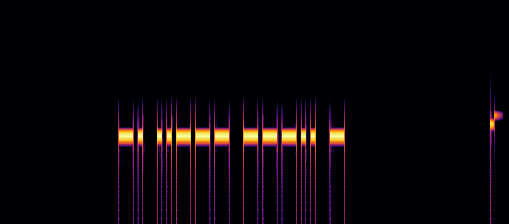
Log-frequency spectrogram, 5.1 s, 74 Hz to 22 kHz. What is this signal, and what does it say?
Morse code, heard as a keyed tone, about 25 wpm, 700 Hz. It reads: N28T
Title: Common Cut Numbers - 4-Digit 25wpm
